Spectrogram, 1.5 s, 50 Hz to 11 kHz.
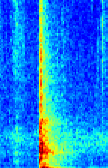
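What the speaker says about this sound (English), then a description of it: "compare the door closing sound of the Model 3 versus the Model Y" A single solid car door slam from a 2024 Tesla Model 3 Highland, deep and close, with a short dull thud that dies away quickly.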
